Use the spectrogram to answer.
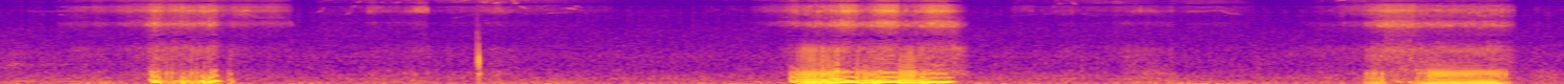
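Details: Pug snoring loudly while asleep with eyes partly open: snorting, wheezy rattles on each breath, uneven and separated by quieter stretches.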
